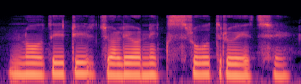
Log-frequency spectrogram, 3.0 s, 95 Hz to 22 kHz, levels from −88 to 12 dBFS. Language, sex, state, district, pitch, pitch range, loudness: Bengali, female, West Bengal, Cooch Behar, 185 Hz, 180-190 Hz, -14 LUFS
